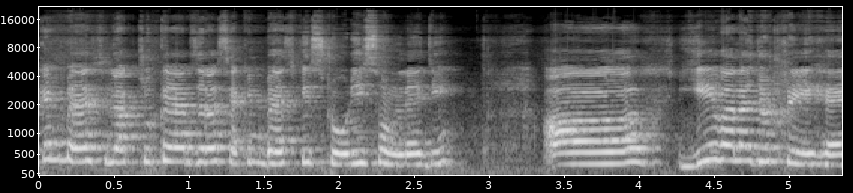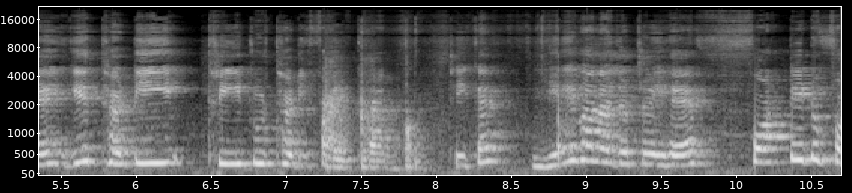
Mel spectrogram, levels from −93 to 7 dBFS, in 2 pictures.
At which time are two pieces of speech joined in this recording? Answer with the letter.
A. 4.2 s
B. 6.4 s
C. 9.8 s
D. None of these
D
